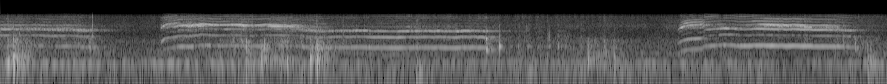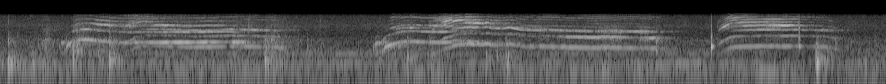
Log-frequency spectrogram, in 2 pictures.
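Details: Little Siamese kittens giving loud, sweet meows, a series of about six drawn-out calls, each rising then holding level, spaced a second or two apart, over a quiet room hum.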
